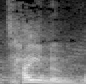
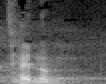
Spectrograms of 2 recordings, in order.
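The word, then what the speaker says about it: Teynham: It was like that with Tainham, wasn't it? Yeah, yeah, yeah. If I've never been there, I don't know how to pronounce it. Tenham. Tenham. Not Tainham. It is spelled Tainham.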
